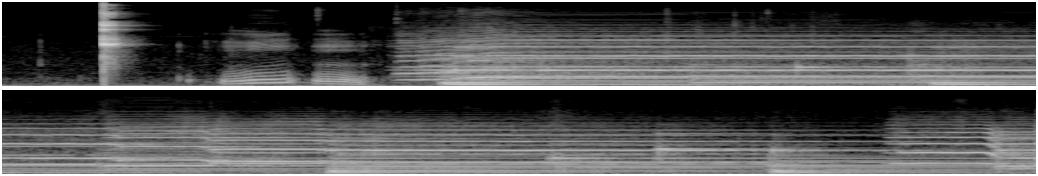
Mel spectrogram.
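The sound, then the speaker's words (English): A single bright clink of glasses in a toast rings out sharply near the start, followed by a brief murmur of voices before sustained, melodic music with singing takes over. “First, a cheers.”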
